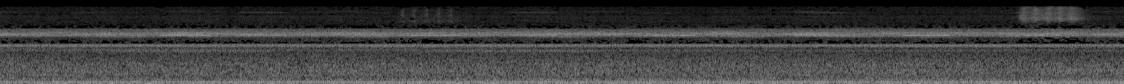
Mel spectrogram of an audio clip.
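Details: Crickets singing on an autumn night in the Blue Ridge Mountains, uphill from a gentle stream: a steady, dense high trilling chorus in two continuous bands, with short buzzy high bursts near four and ten seconds over a soft, constant rushing hiss.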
